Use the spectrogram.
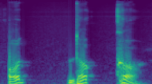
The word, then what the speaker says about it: অধ্যক্ষ: অক্ষর অক্ষর অধ্যক্ষ তাহলে অর পরে যদি চ ফলা থাকে তাহলে সেই যেই বর্ণের সাথে চ ফলা থাকবে সেই বর্ণের দুইবার উচ্চারণ অর্থাৎ এটা যদি মহাপ্রাণ হয় তাহলে তার আগে অল্পপ্রাণ তারপরে মহাপ্রাণ দেখি মানে ধর আগে দ ছিল এজন্য অধ্যক্ষ অধ্যক্ষ অন্য অন্য অন্য এরপরে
